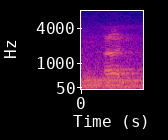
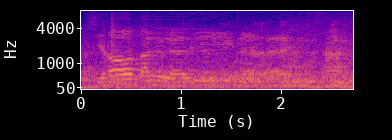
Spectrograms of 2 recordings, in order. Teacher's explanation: Jadi ketika nun yang sukun tu ataupun tanwin tak ada kan? Nun yang sukun betul-betul huruf ain kita baca dengan jelas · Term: hukum izhar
